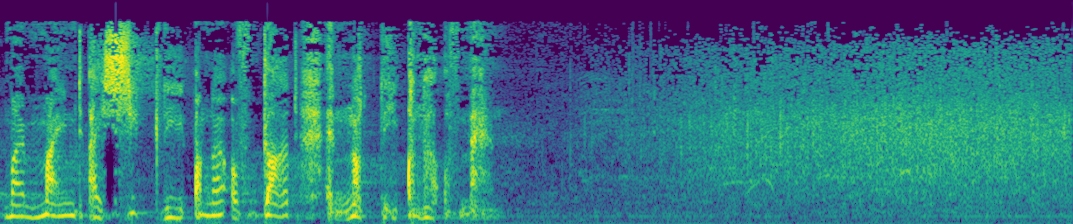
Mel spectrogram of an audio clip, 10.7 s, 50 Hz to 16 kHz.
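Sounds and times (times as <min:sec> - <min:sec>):
speech: 0:00.1 - 0:05.0
large audience applause: 0:05.7 - 0:10.7.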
